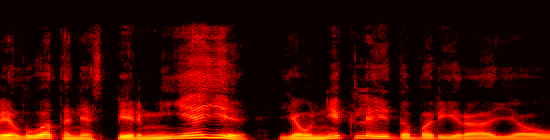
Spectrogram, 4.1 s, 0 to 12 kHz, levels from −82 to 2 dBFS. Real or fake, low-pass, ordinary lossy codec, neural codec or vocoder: real; 9.9 kHz; AAC, 48 kbps; none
